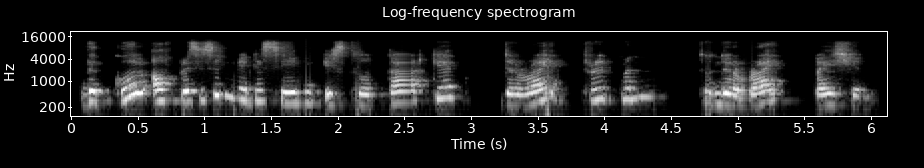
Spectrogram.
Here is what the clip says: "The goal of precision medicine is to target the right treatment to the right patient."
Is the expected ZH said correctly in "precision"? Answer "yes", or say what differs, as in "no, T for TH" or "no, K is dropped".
no, S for ZH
